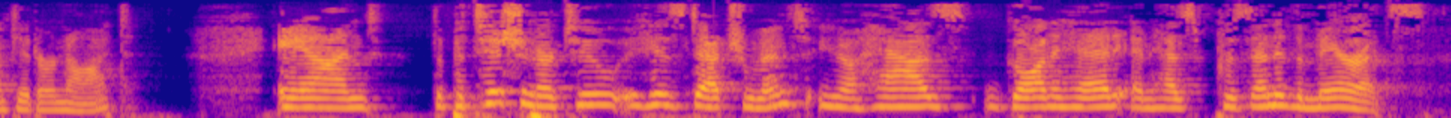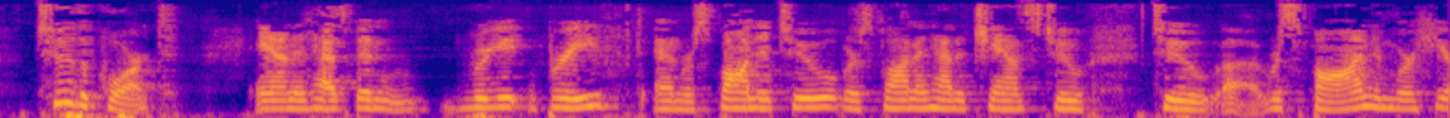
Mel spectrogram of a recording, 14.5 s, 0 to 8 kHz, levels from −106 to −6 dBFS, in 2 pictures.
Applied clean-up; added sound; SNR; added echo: neural mask model Resemble Enhance denoiser.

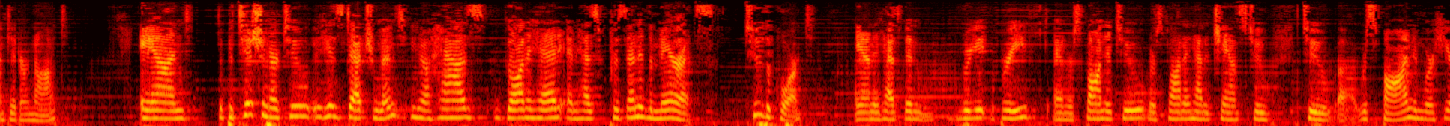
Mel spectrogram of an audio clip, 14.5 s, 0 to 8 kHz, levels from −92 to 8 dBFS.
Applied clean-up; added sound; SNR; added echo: neural separator model SepFormer DNS4.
